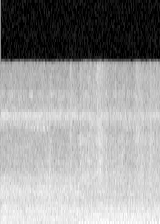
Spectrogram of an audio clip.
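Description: Leafy stems rustle as hands sort them.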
